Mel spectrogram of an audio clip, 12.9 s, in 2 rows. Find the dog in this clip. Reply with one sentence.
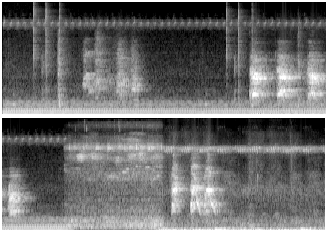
You can hear the dog from 1.1 to 2.8 s, from 5.0 to 6.8 s and from 9.8 to 10.8 s.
